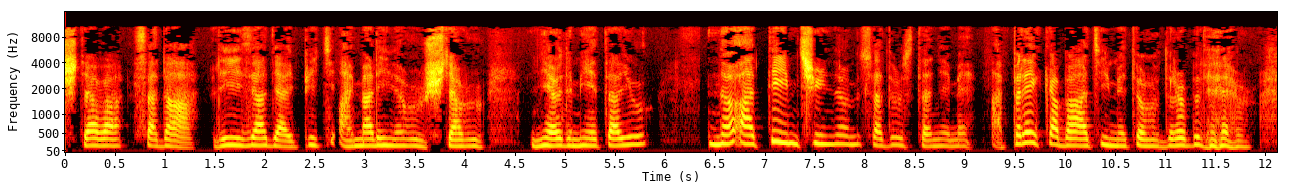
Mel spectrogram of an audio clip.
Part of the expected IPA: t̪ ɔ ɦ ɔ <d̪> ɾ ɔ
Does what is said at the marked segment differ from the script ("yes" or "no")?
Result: no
